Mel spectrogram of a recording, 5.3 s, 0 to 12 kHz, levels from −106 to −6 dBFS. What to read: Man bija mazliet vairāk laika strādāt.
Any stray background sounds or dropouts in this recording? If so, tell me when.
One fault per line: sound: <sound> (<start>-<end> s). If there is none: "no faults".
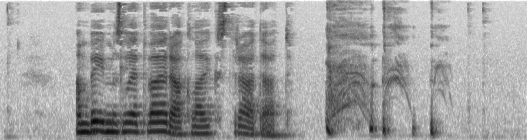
sound: cough (3.2-4.5 s)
